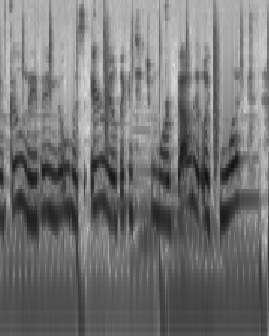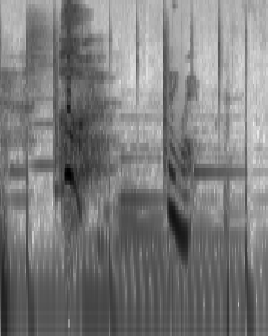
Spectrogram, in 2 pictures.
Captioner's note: sigh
